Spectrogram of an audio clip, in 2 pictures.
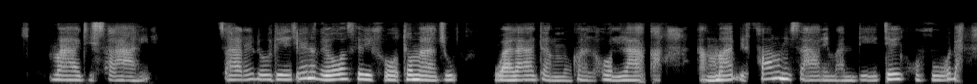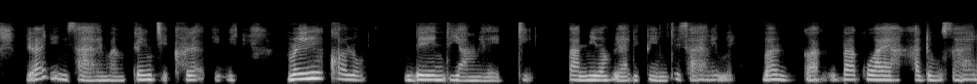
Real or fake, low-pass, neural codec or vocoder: fake; 7.2 kHz; codec, 16 kHz in and 24 kHz out, 0.6 kbps, FireRedTTS-2 codec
